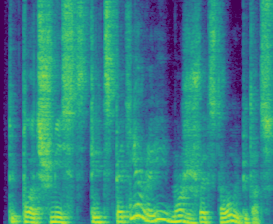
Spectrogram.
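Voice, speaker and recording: A man talks at a fairly quick pace with a high pitch and a dark, mellow tone. His pitch varies in an ordinary way. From Russia, Moscow. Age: 30s. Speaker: IT developer. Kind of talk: casual interview.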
